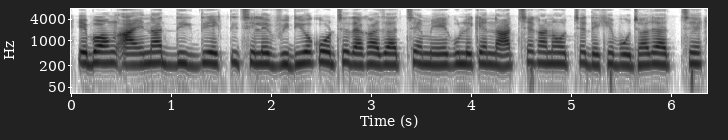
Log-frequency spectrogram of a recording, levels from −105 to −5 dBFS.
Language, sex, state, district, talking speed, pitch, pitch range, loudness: Bengali, female, West Bengal, Purulia, 170 wpm, 230 Hz, 220-240 Hz, -24 LUFS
